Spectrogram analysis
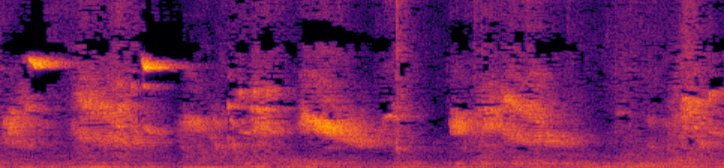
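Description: Masked finch giving high, thin chirps and short buzzy phrases in uneven bursts about once a second, with a brief sharp whistle near the start.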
